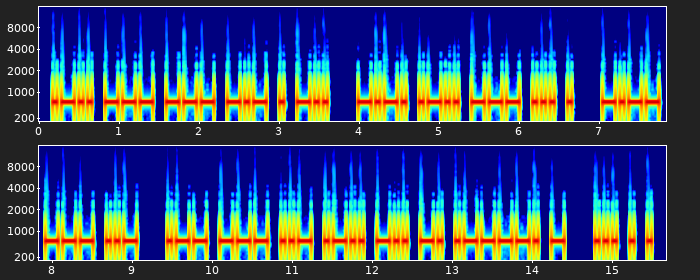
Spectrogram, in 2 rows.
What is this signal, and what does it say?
Morse code, heard as a keyed tone, about 22 wpm, 700 Hz. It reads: LOOKED CLOSE YOU WOULDN'T SEE
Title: A Sound Of Thunder 22wpm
